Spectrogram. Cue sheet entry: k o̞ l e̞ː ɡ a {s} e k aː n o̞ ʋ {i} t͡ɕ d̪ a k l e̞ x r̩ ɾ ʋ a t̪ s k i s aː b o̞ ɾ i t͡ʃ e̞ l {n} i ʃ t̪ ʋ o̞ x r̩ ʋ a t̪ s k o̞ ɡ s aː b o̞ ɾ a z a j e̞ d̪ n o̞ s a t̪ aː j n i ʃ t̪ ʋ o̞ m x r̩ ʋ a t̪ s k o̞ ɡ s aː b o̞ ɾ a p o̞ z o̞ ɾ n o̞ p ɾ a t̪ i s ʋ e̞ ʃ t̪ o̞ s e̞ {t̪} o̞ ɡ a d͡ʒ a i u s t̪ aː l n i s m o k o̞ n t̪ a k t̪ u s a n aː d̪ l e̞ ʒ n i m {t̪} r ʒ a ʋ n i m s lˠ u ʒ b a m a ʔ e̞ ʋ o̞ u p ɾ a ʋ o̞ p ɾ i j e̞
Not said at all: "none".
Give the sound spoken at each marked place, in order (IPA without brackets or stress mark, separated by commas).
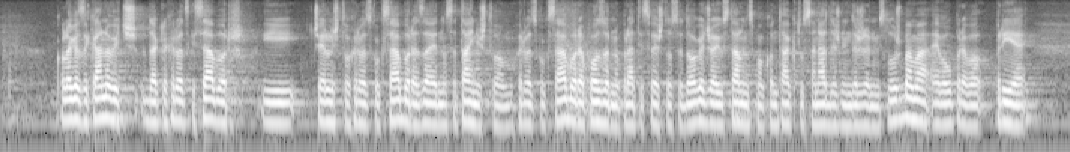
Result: z, i, n, d̪, d̪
